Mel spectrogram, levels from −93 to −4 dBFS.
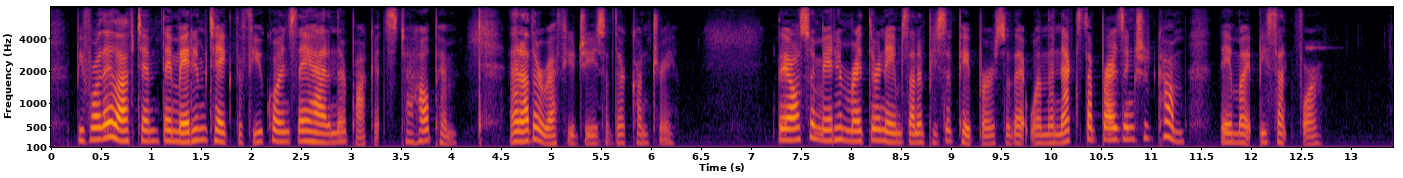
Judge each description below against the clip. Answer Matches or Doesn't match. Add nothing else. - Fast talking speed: Matches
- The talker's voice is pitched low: Doesn't match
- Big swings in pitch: Doesn't match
